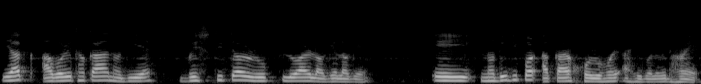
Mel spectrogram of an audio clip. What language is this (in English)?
Assamese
